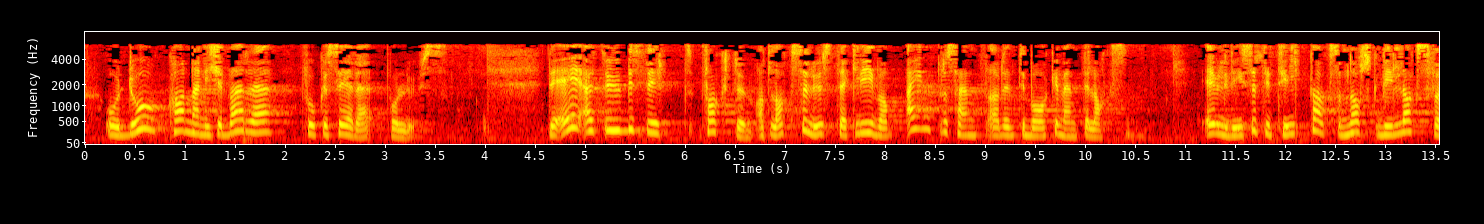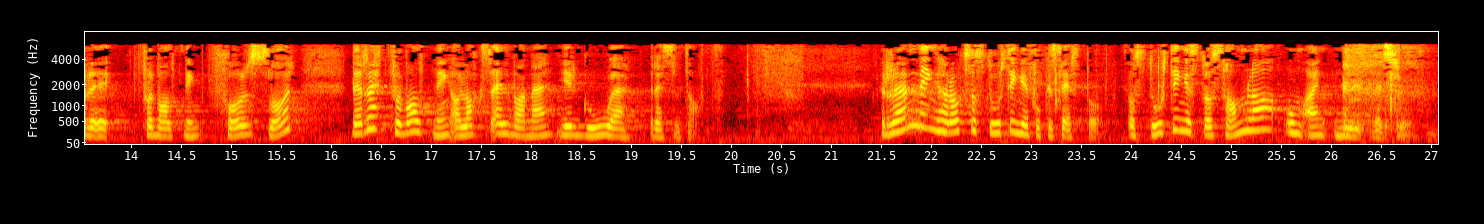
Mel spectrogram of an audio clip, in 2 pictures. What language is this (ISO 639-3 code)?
nno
